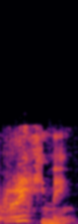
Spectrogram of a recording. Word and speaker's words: régimen: Por ejemplo, si yo digo régimen, que está en singular, encontramos, ¿cierto?, la sílaba tónica en la antepenúltima sílaba, pero si yo digo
